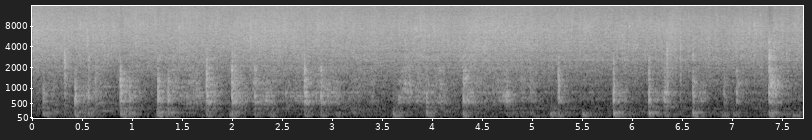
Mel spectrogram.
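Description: Chopped onion and garlic sizzling in oil in a nonstick frying pan, sautéing until lightly browned. A wooden utensil scrapes and taps against the pan about two or three times a second as it stirs them.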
